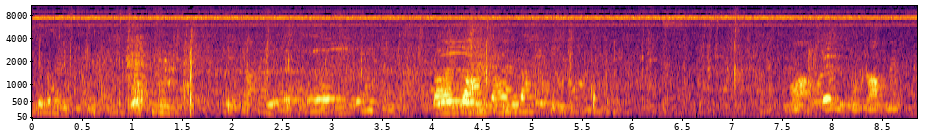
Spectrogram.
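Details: Monkey Rainbow, very angry while protecting Lucie from Kachoy: scattered short harmonic squeals and chatter, a louder burst around four seconds, over a steady high cricket drone.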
